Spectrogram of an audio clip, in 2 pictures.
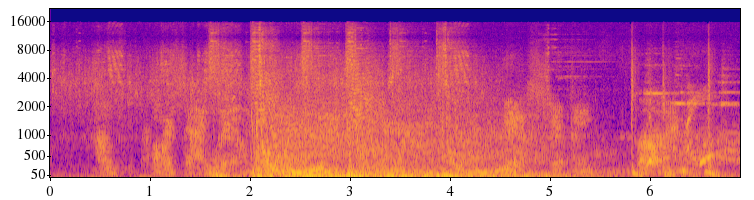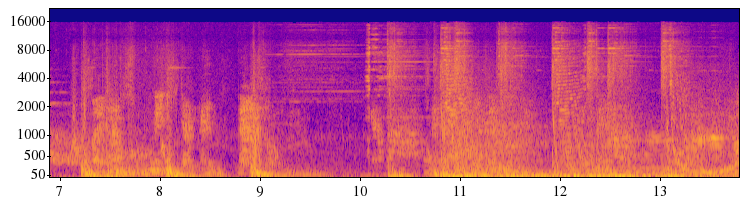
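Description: Weapons clash and strike in quick bursts.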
